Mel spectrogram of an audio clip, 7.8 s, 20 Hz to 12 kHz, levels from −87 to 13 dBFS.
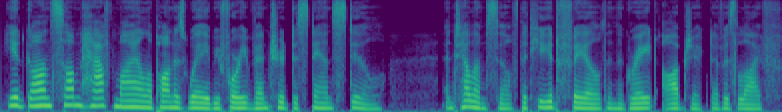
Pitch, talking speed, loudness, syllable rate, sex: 165 Hz, 220 wpm, -17 LUFS, 5.2 syllables/s, female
